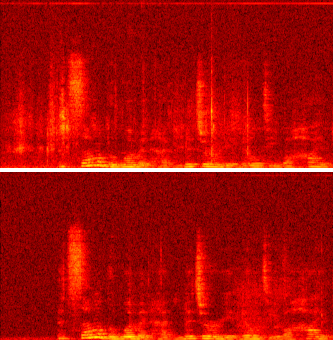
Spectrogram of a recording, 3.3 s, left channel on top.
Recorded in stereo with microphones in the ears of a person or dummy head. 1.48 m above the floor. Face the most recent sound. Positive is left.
turn(degrees=-65)  # may be behind; listen again after turning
